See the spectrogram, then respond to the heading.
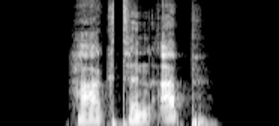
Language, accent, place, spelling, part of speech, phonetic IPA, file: German, Germany, Berlin, hakten ab, verb, [ˌhaːktn̩ ˈap], De-hakten ab.ogg
- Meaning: inflection of abhaken: 1. first/third-person plural preterite 2. first/third-person plural subjunctive II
